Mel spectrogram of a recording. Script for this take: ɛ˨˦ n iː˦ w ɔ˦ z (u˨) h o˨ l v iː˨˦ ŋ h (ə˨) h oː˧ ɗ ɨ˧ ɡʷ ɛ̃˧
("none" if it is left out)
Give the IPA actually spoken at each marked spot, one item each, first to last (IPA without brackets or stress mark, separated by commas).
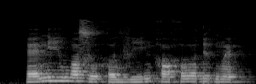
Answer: u˨, ɔ˨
